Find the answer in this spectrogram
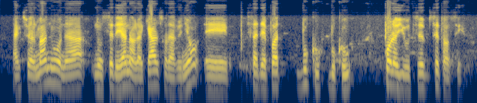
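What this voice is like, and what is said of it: Québécois French accent. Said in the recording (French): “Un bel accent votre invité là ... c'est québécois, parce que je sais que c'est bien québécois ... l'accent ne se perd pas”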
